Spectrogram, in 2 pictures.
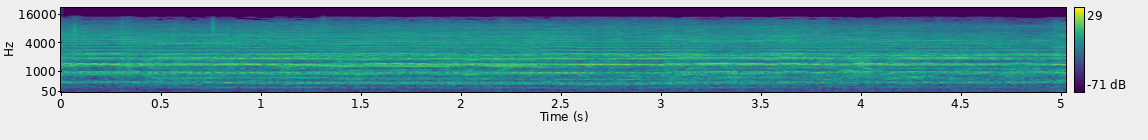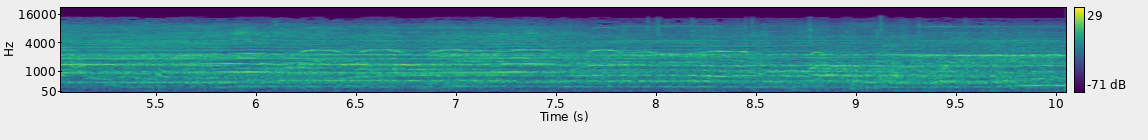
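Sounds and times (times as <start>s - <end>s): crowd voices: 0.0s - 10.0s
steady siren-like tone: 0.0s - 10.0s.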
